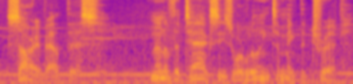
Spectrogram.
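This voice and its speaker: Man acting a very deep, stoic tough guy. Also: brisk, over music, lightly acted. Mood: stoic, subdued. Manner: terse, understated. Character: stoic, weary, polite older tough guy visiting old friends. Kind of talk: English video game cutscene acting.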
